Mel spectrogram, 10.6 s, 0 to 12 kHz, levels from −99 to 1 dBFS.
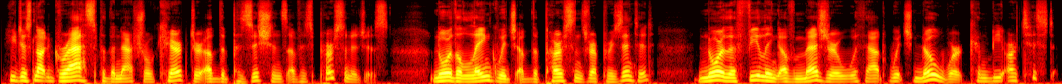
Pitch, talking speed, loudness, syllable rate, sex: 130 Hz, 180 wpm, -23 LUFS, 5.5 syllables/s, male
